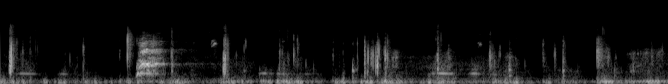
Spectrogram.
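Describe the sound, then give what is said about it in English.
A small dog being walked by a woman barks and yelps in short, scattered bursts over a steady low rumble of outdoor background noise. “Nice lady walking her dog. Nice little dog it is.”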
